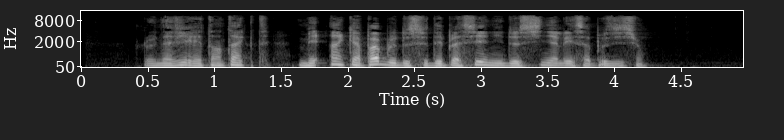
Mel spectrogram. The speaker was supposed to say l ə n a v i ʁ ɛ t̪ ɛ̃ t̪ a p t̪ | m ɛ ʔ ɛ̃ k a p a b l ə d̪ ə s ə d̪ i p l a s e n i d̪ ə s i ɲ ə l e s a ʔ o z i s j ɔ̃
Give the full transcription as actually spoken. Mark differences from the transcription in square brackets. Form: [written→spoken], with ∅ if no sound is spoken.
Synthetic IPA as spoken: l ə n a v i ʁ ɛ t̪ ɛ̃ t̪ a [p→k] t̪ | m ɛ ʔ ɛ̃ k a p a b l ə d̪ ə s ə d̪ [i→e] p l a s e n i d̪ ə s i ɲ [ə→a] l e s a [ʔ→p] o z i s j ɔ̃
